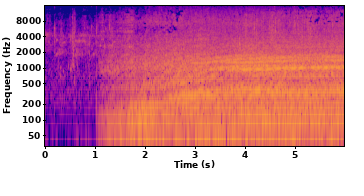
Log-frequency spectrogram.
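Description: A boat motor starts up and drones steadily, rising in pitch as it speeds over water.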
